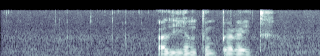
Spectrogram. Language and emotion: Russian, neutral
